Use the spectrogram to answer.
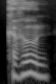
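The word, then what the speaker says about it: Colquhoun: On the floor above us are Miss Calhoun Kahun and her cousin Miss Cochran Sinclair Cobin Sinclair.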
